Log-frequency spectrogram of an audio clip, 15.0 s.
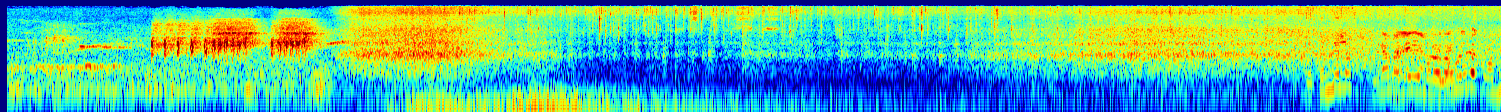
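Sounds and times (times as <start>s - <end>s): rain falling: 3.4s - 15.0s
low rumble: 3.9s - 9.9s.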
